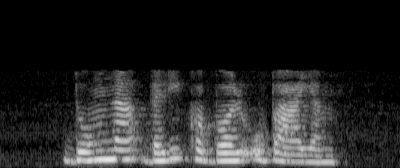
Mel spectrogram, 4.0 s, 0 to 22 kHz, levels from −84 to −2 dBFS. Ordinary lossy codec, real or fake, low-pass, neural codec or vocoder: AAC, 16 kbps; real; 7.2 kHz; none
